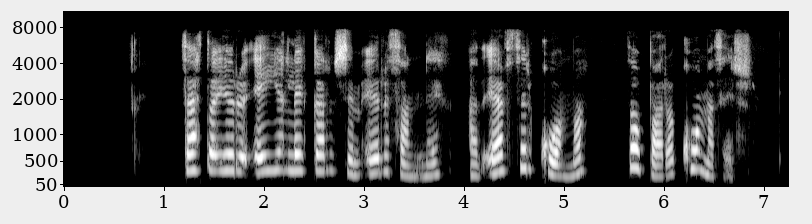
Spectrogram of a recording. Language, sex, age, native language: Icelandic, female, 30-39, Icelandic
